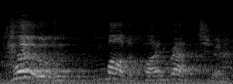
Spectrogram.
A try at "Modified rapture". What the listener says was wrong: But don't say the O. Just leave it modified rapture.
